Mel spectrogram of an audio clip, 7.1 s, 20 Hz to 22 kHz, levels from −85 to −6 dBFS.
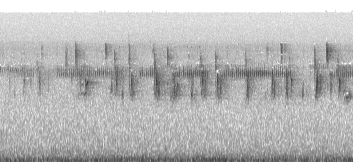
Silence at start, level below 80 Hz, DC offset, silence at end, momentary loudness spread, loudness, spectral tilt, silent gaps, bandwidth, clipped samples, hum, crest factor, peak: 0 s; -38 dBFS; under 0.1%; 0 s; 10 LU; -28 LUFS; -1.5 dB/octave; none; 17 kHz; under 0.1%; none; 22 dB; -8 dBFS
